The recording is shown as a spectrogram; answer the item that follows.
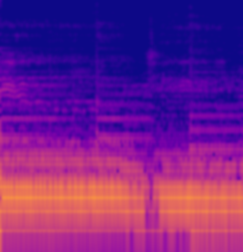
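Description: Slow, soft worship music: a wordless hummed melody, wavering slightly in pitch, over held keyboard notes and acoustic guitar. The low held note steps down near the end.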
